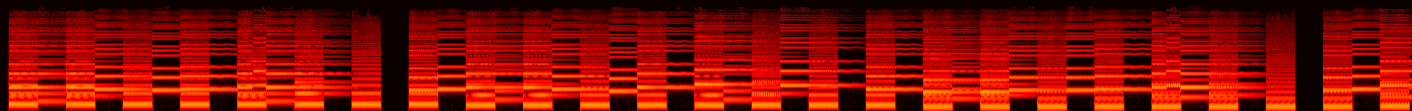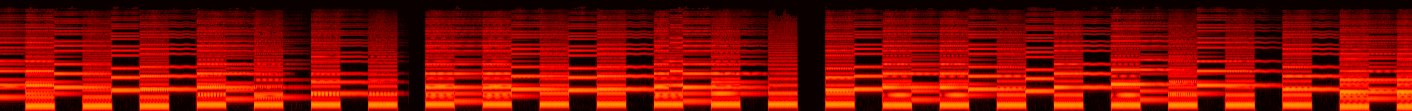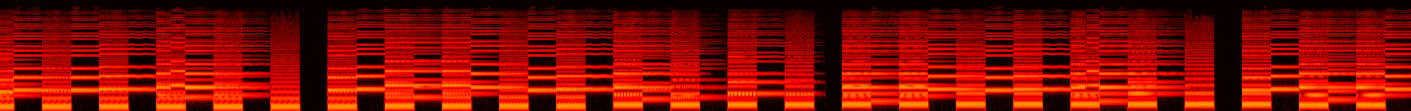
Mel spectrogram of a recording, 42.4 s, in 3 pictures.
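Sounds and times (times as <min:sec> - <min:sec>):
Game Boy RPG title screen music: 0:00.1 - 0:42.3.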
